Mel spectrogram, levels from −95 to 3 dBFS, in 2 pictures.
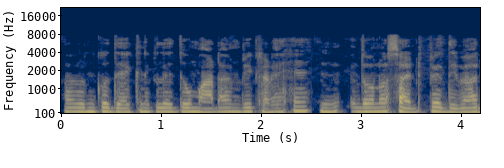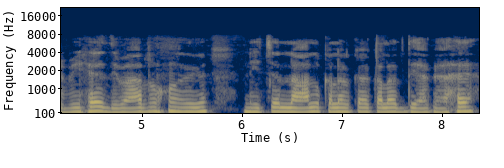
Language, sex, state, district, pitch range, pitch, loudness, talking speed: Hindi, male, Chhattisgarh, Bastar, 140-155 Hz, 145 Hz, -29 LUFS, 185 wpm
